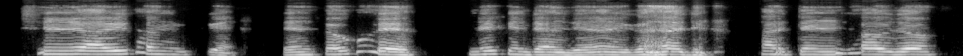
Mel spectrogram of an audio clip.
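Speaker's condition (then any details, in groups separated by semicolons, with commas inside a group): Cerebral palsy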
